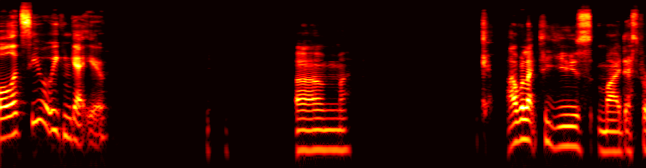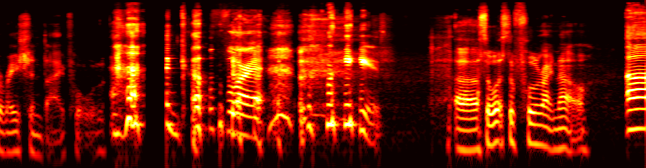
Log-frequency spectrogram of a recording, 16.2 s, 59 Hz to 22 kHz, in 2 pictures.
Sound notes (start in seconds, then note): 10.5 laughing; 10.5 chuckling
